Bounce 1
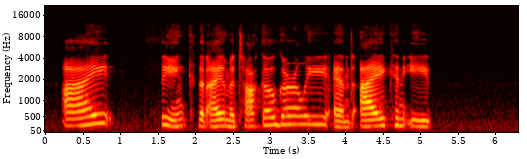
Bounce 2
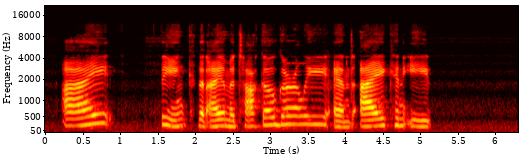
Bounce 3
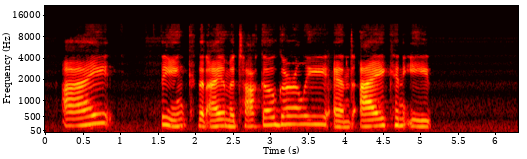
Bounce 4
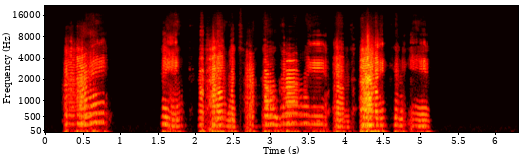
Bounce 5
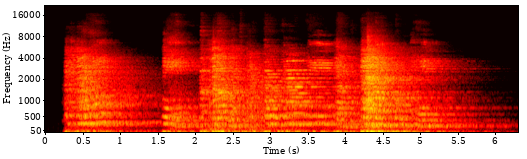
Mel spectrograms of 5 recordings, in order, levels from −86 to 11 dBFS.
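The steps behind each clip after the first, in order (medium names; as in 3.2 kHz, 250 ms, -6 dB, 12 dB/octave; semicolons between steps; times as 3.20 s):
comb 1.2 ms, depth 43%; trim +3 dB
dynamic bell 770 Hz, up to -5 dB, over -28 dBFS, Q 0.82; trim -1 dB
frequency axis rescaled in octaves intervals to 109%; spectral noise reduction 6 dB; Chebyshev shaper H 3 -11 dB, 4 -6 dB, 6 -23 dB, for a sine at -8.5 dBFS; trim +4.5 dB
reverberation RT60 2.0 s, pre-delay 4 ms, DRR -6 dB; trim -6.5 dB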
